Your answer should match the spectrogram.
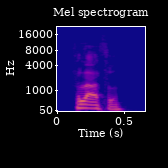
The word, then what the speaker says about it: falafel: Falafel. – Falafel. – What? – You don't, it's not a long A.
